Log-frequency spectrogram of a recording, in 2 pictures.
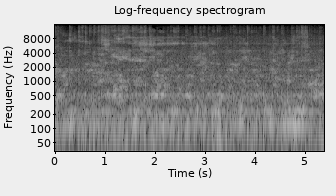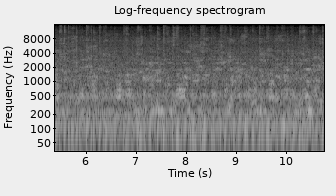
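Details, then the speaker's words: Vintage Montgomery Ward 2-cylinder single-stage snow blower after the primer bulb line to the carburetor was replaced, choke left where it was. Small engine putters with a rough, even, rapid beat and steady level, no stalling. It is running okay, though the carburetor probably should be replaced. "let's leave it where it was as far as the choke and see what it does seems like it is running okay"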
